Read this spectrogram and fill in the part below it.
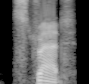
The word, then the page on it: Strad: British English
